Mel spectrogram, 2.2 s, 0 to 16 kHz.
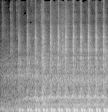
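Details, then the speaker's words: Yamaha NMAX V2 scooter cranking at about 6.5 beats per second but never firing; fuel pump silent, key indicator blinking, immobilizer receiver disconnected from the ECU, after earlier dealer repairs and Error 1. "Ayaw umandar nung kanyang motor. Tapos yung kanyang fuel pump ay hindi tumutunog. Pakinggan natin. Hindi tumutunog yung kanyang fuel pump."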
